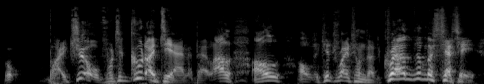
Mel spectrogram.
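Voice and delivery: loud, high, hammed-up blustering gentleman; a pompous gentleman eagerly agreeing with Annabelle, blustering loudly; blustery gent. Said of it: "the more, like, blustery voice goes".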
